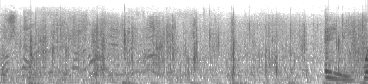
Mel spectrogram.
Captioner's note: none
